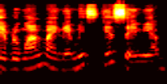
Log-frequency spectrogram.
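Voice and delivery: normal talking voice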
